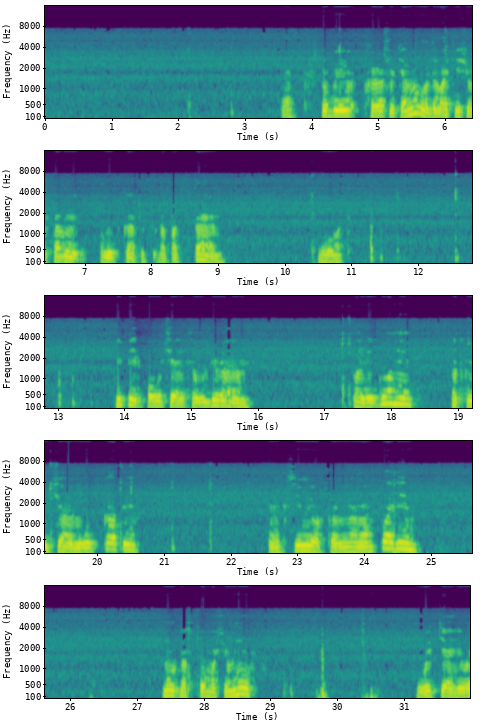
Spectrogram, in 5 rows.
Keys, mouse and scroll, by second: 2.8 middle click, 3.8 middle click, 5.9-10.3 drag, 11.6-12.6 middle drag, 21.1 middle click, 24.3 KP_7, 30.2 g.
